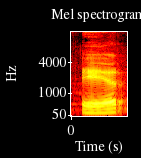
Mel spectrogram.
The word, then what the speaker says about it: heir: इसके प्रोनाउंसिएशन को हमें देखना है, तो इसके प्रोनाउंसिएशन को हम देखें तो क्या आता है? एयर। मतलब यहाँ पर एच साइलेंट रहता है, जैसे और में, है ना।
